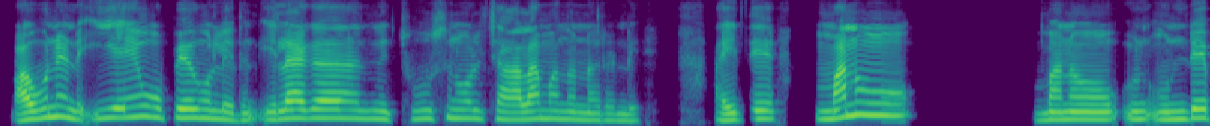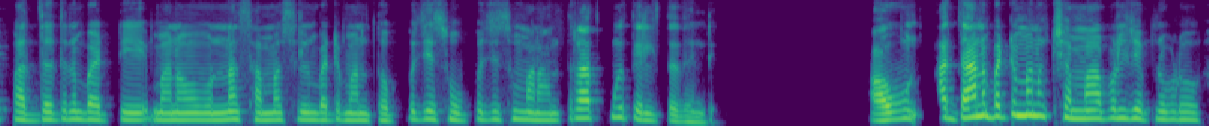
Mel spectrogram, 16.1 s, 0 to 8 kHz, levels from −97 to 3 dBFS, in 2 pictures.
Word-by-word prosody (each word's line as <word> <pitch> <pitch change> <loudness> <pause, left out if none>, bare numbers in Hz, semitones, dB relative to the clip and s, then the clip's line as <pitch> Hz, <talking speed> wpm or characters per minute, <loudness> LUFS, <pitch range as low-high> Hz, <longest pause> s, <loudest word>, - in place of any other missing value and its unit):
అవునండి. 210 +3 +4 0.3
ఏం 235 +3 +1
ఉపయోగం 210 0 +2
లేదండి. 160 -2 -4
ఇలాగ 200 +2 +4 0.6
చూసినోళ్ళు 195 +1 -5
చాలా 175 +1 +3
మంది 190 -2 -3
ఉన్నారండి. 155 -3 -5 0.6
అయితే, 165 +4 0 0.5
మనం 275 +7 +6 1.2
మనం 180 0 +3 0.3
ఉ - - +1 0.2
ఉండే 185 +4 +3 0.2
పద్ధతిని 175 +3 -2
బట్టి 170 +1 -3 0.2
మనం 165 0 0 0.2
ఉన్న 165 +2 +1
సమస్యలను 170 +1 -2
బట్టి, 175 +2 -5
మనం 160 -1 -2
తప్పు 145 +2 -8
చేసిన, 185 -1 -3
ఒప్పు 150 +4 -10
చేసిన 180 +1 -6
మన 170 - 0
అంతరాత్మకు 210 +7 -1
తెలుత్తదండి. 140 -9 -5 1.1
అవును. 180 +5 +2 0.2
ఆ! - - +6
దాన్ని 235 +4 +8
బట్టి 255 +2 +1
మనం 270 -1 +4
క్షమాపణలు 200 -1 0
చెప్పినప్పుడు 175 -1 -3
180 Hz, 130 wpm, -24 LUFS, 165-205 Hz, 1.2 s, దాన్ని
